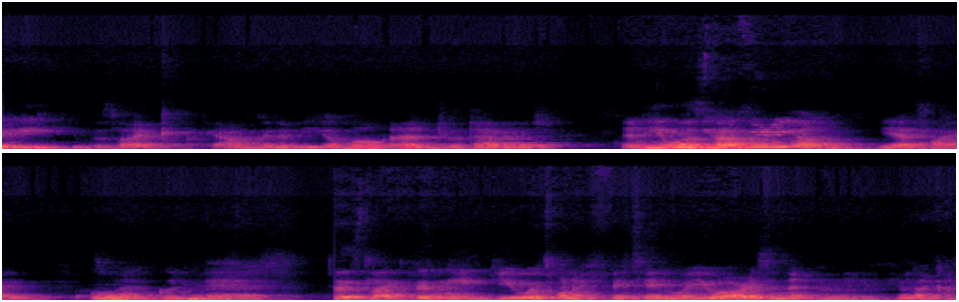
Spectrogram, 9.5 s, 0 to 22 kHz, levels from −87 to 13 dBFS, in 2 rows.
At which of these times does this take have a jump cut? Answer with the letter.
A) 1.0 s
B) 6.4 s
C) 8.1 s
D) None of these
B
